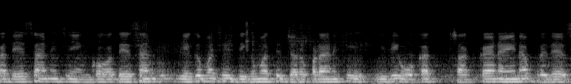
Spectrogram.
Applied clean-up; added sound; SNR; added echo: neural separator model SepFormer DNS4.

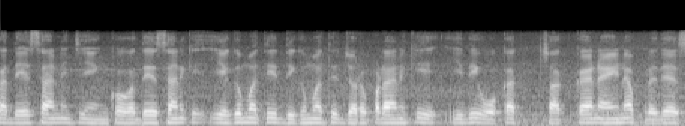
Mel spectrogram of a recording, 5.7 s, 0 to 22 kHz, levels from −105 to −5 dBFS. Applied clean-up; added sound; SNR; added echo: none; none; none; none.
